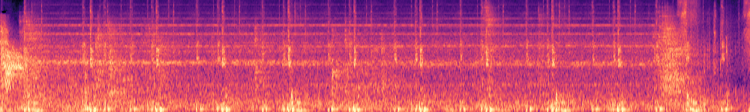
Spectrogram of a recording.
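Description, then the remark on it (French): Printing press machinery in a print shop runs steadily and loudly, a dense mechanical clatter with repeating rhythmic knocks, sharp clicks and a sustained whining hum, with no voices. “je suis revenu d'abord avec un album qui s'est appelé …, qui était composé à partir d'enregistrements dans des imprimeries”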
